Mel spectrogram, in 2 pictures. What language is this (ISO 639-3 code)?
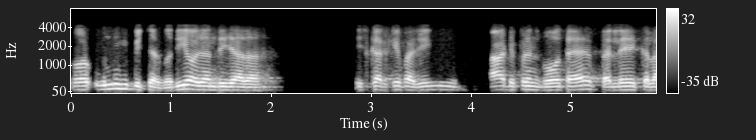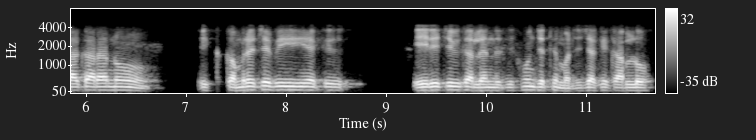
pan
